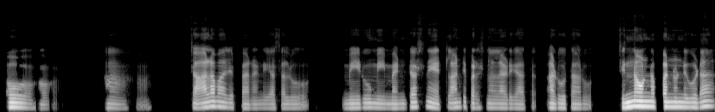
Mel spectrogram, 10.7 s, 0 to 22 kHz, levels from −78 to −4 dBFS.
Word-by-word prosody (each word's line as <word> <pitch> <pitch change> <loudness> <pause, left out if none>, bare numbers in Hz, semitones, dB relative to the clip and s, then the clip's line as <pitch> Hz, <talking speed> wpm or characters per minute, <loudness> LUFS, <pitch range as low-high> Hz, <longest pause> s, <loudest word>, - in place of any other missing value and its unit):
ఓహోహో! 115 -5 +1 1.0
ఆహా! 100 0 -13 0.8
చాలా 120 +5 +3
బా 140 - +1
చెప్పారండి. 105 -2 -8
అసలూ, 105 0 -9 0.8
మీరు 110 +2 -3
మీ 110 - -2 0.2
మెంటర్స్‌ని 130 +6 -2
ఎట్లాంటి 120 +5 -4
ప్రశ్నలు 110 -1 -5
అడిగాక 105 -2 -7 0.3
అడుగుతారు? 110 -2 -4 0.5
చిన్న 130 +4 +7
ఉన్నప్పడ 145 -1 +5
నుండి 130 -1 +3
గూడా 135 +4 +2
110 Hz, 95 wpm, -21 LUFS, 105-125 Hz, 1.0 s, చిన్న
